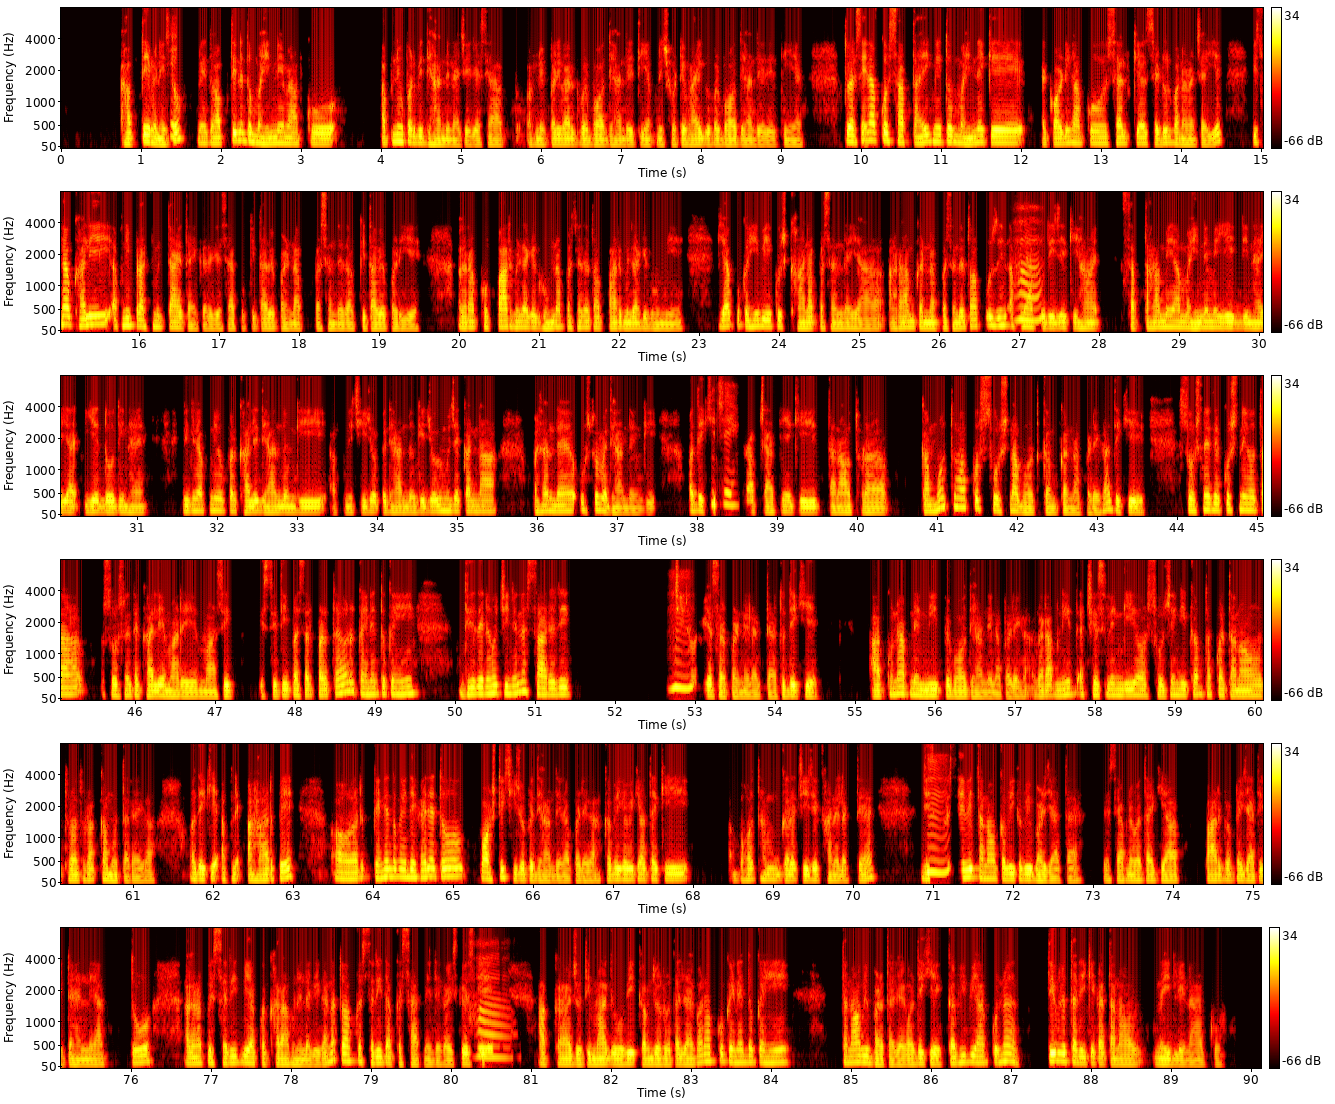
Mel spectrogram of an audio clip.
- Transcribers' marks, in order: in English: "अकॉर्डिंग"; in English: "सेल्फ केयर शेड्यूल"
- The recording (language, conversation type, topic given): Hindi, advice, तनाव कम करने के लिए रोज़मर्रा की खुद-देखभाल में कौन-से सरल तरीके अपनाए जा सकते हैं?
